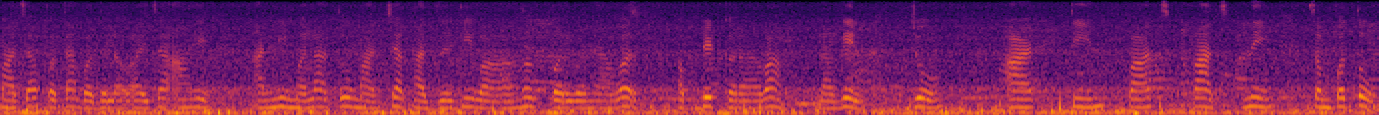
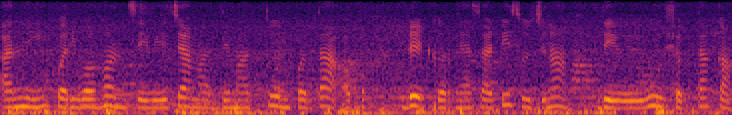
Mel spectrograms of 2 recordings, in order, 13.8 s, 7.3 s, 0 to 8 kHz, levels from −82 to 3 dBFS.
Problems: constant background noise, continuous background conversations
